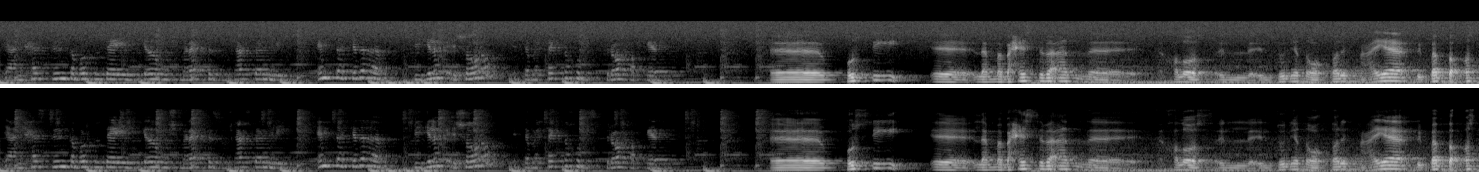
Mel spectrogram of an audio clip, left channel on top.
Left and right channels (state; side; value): noise; left; hiss, 13 dB below the sound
